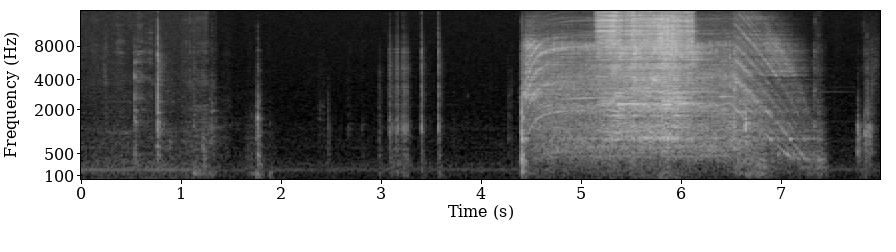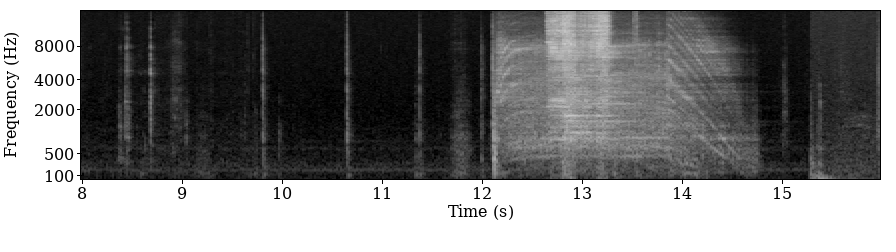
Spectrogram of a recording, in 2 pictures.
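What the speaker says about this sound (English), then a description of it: "I'm going to use the bandsaw to just cut these pieces out" Small bandsaw cutting small pieces from a wooden paint stick: two loud, sustained rasping cuts, each a couple of seconds long, with quiet clicks and handling noises between and around them.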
